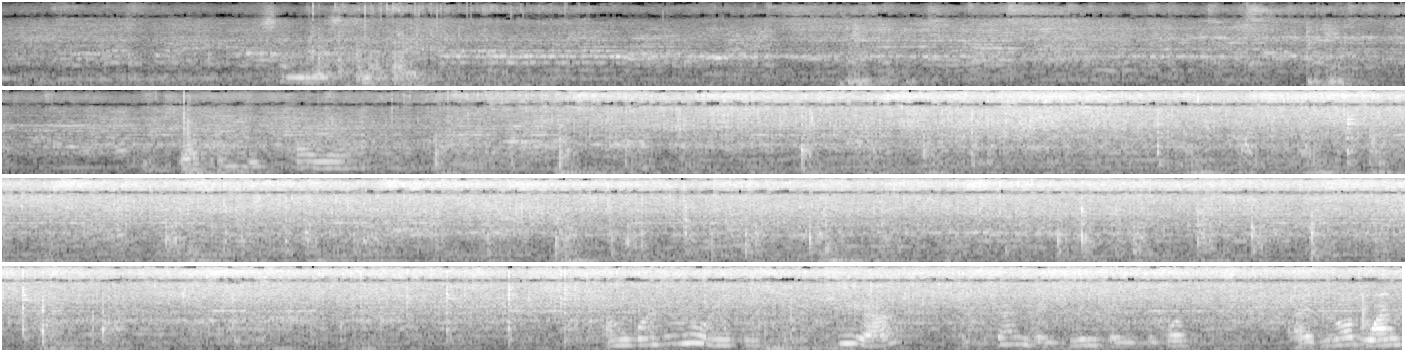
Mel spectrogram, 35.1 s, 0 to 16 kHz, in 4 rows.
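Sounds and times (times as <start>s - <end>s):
beans sizzling in butter: 11.0s - 35.0s.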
